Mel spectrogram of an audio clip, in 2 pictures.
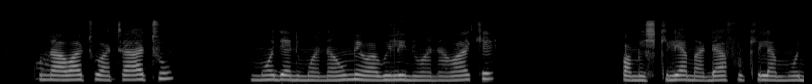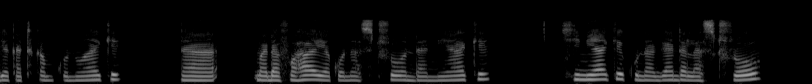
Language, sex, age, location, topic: Swahili, female, 18-24, Mombasa, agriculture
